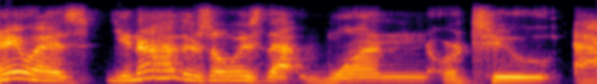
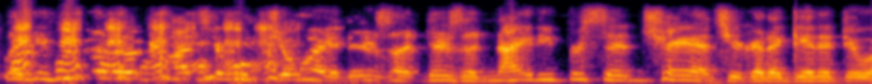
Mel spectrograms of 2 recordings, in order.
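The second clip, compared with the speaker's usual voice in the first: talking through laughter; giggling while teasing; laughing; 4 semitones higher, faster than usual. Real, not acted.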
